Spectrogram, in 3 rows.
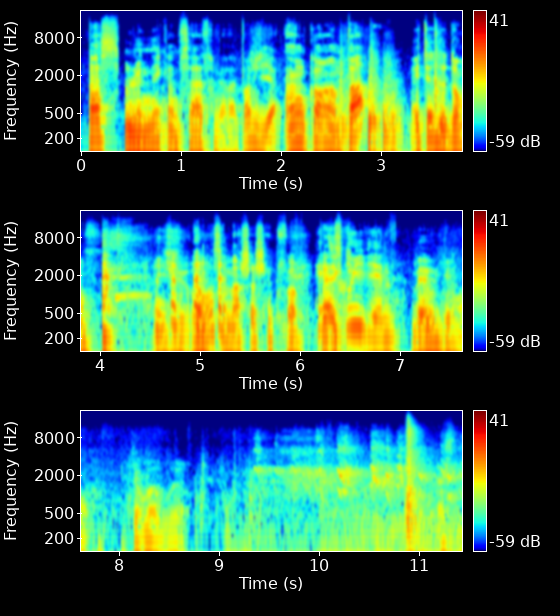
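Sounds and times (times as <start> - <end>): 
speech: 0.1 - 8.8
laughter: 4.0 - 5.4
crows cawing from a church bell tower: 9.3 - 11.4.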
